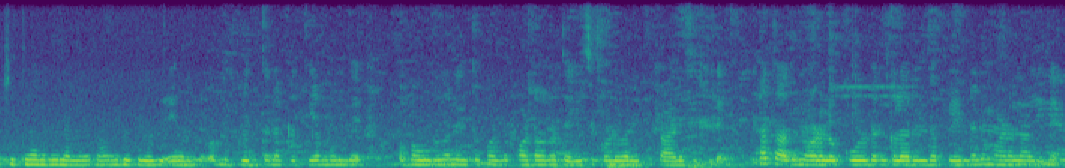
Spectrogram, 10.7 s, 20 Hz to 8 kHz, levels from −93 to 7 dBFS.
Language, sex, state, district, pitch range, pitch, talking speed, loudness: Kannada, female, Karnataka, Gulbarga, 200-215 Hz, 210 Hz, 140 wpm, -15 LUFS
